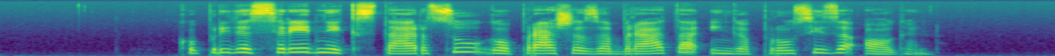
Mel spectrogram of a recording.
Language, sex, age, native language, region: Slovenian, female, 30-49, Slovenian, Central Slovenia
